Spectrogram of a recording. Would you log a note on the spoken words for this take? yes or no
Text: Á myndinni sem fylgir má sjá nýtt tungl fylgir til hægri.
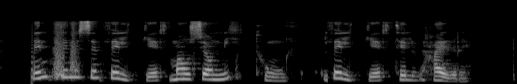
no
